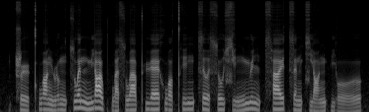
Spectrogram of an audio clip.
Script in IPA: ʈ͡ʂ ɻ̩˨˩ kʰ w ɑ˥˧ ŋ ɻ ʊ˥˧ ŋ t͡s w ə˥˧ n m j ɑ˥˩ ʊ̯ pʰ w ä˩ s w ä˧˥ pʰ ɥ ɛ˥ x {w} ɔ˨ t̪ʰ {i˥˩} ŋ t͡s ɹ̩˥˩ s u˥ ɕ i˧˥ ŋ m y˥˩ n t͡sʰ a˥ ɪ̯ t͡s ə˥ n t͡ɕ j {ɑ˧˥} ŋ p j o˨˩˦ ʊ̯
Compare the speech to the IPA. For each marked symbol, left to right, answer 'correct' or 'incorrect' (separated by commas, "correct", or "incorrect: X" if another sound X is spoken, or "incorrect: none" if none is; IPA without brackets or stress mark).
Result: correct, incorrect: i˥, correct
